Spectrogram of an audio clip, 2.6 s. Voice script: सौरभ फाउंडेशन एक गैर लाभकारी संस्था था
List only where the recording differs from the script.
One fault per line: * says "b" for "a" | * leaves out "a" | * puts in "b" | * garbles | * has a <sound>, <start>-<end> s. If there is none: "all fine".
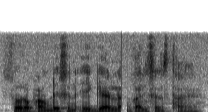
* has a dropout, 1.5-1.6 s
* says "है" for "था"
